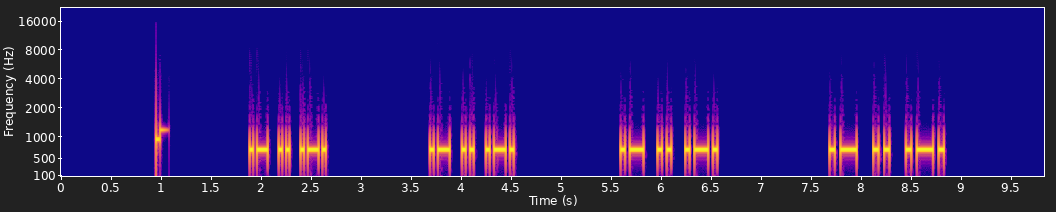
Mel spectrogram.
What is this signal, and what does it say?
Morse code, heard as a keyed tone, about 30 wpm, 700 Hz. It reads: AIR AIR AIR AIR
